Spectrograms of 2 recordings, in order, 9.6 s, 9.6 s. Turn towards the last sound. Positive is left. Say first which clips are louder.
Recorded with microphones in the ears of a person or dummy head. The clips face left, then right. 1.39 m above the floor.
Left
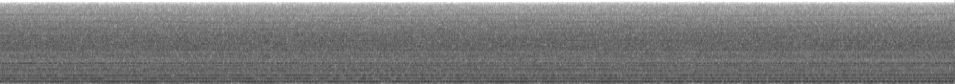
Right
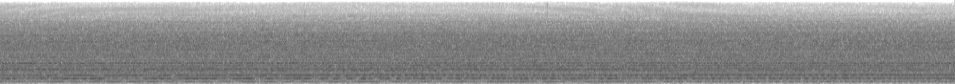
# left 9 dB
turn(degrees=60)  # may be behind; listen again after turning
